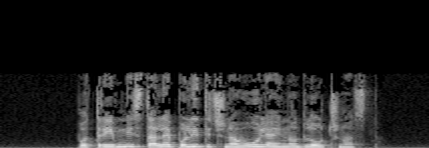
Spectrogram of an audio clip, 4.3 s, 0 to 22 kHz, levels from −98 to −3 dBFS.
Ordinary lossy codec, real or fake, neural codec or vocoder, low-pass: MP3, 48 kbps; real; none; 19.8 kHz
